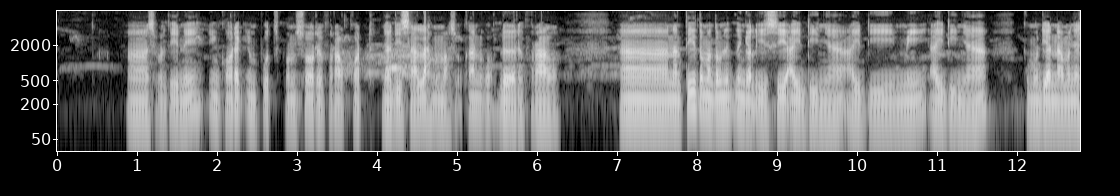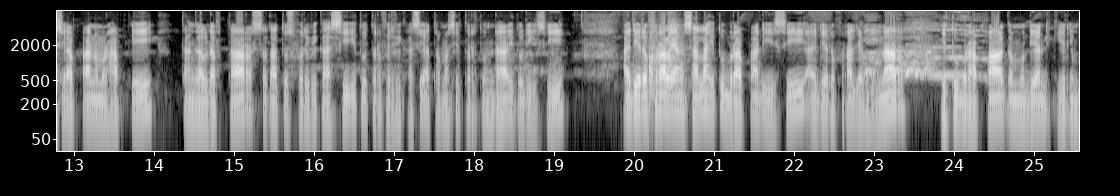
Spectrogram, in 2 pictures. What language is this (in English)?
Indonesian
